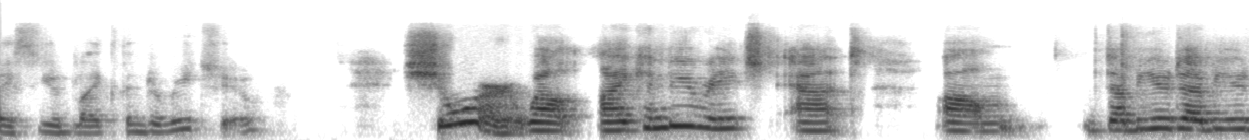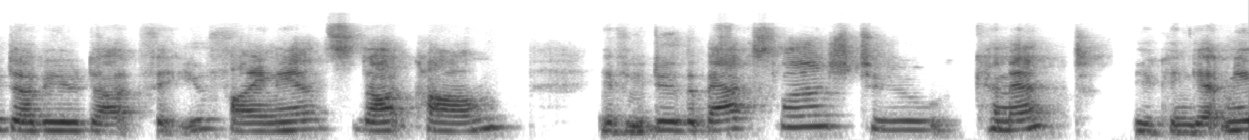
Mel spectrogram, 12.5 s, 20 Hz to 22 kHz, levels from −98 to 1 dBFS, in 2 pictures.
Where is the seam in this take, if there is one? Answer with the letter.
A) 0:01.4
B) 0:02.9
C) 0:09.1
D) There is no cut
D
